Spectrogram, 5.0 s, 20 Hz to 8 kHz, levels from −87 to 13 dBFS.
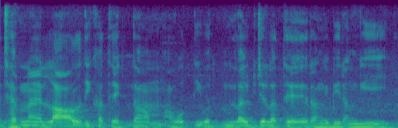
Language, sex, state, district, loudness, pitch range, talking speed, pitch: Hindi, male, Chhattisgarh, Bilaspur, -19 LUFS, 105-110 Hz, 170 wpm, 105 Hz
